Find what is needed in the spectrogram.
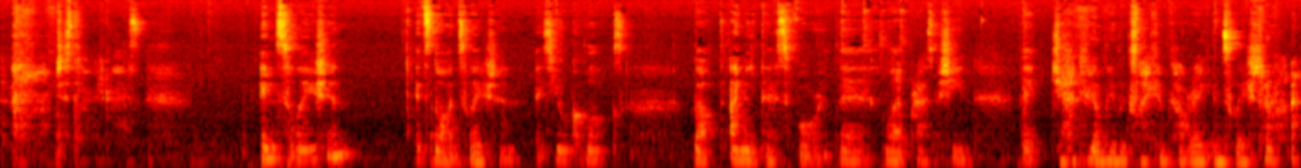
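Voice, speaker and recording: Woman's voice, very deep and low, with vocal fry, fairly even intonation, big swings in loudness, a moderate pace and long, frequent pauses. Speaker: fitness coach and vlogger. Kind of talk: casual vlog chat. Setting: at home early morning.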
